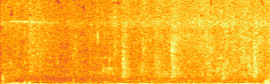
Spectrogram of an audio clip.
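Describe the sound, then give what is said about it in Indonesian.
Steady, rumbling wind buffets the microphone, a dense low roar with gusty flutters that stays loud throughout, with no voices. “angin masuk kan nih suara ini ya”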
